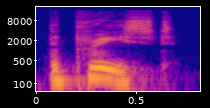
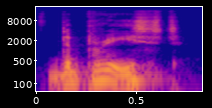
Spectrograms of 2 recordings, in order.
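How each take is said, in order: First: The repeat moaned more loudly; moaning louder. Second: Moaning. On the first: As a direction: cry out for the priest with more force. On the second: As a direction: call faintly for the priest. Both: A narrator's reading.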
